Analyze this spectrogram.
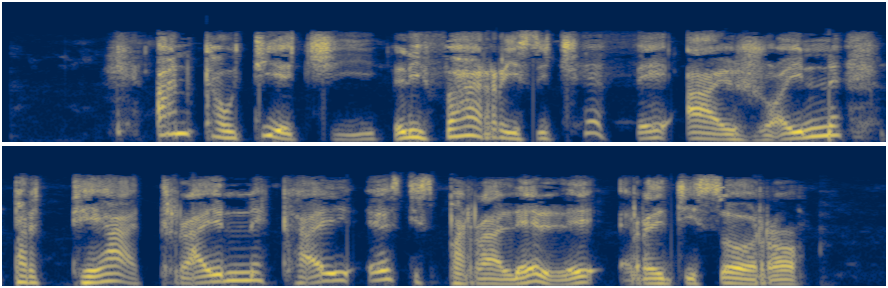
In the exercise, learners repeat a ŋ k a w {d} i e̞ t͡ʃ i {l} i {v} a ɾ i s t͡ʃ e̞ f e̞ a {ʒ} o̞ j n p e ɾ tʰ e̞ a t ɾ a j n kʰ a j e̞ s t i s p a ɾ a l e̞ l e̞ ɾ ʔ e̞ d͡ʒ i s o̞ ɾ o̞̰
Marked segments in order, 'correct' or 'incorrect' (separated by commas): incorrect, correct, incorrect, correct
